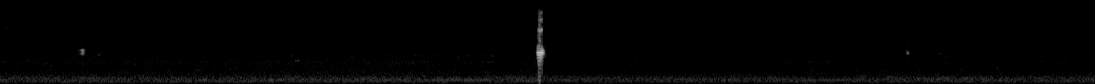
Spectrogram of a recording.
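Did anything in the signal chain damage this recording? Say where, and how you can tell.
Yes. Between 5.38 and 5.43 s the loudest peak turns harsh and crackly, which points to microphone overload at the converter stage, likely from an input volume set too high for this talker. The signal tried to go about 14 dB past full scale, so a large share of samples in that stretch, roughly two in five, sit flat at the ceiling. On a waveform the peaks look squared off. A spectrogram shows a bright vertical smear of broadband distortion there.

At 5.39 s, right inside that overloaded peak, the whole level drops by about 2 dB in a single step, voice and background together, and stays lower afterwards. That is the microphone volume being stepped down, most plausibly by the call processing reacting to the clipping and lowering the device's input volume once. On a waveform the envelope shows a small abrupt shelf rather than a gradual fade. 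A spectrogram shows every band dimming together at that instant, with no change in spectral shape.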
